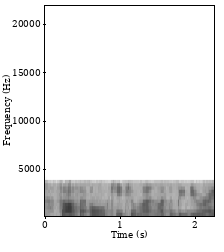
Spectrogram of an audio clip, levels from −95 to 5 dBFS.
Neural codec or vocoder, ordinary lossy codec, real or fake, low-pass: none; none; real; 3.6 kHz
